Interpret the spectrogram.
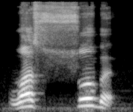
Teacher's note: با یہ حروف قلقلہ میں ہے، اس پر جزم موجود ہے، اس لیے آپ نے اس کو پلٹتی ہوئی آواز سے پڑھنا ہے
